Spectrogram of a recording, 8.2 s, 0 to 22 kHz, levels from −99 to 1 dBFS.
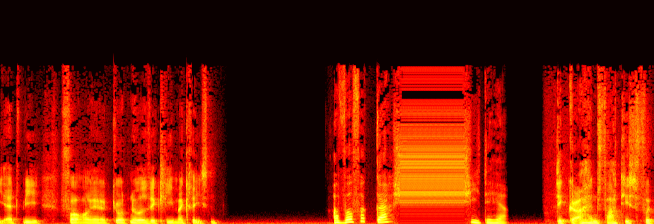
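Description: A system hang loop runs from 5.01 to 5.81 s. The computer or audio driver stalled, but the sound hardware kept replaying the same small ring buffer, so one 10.67 ms slice of the speech repeats exactly, over and over. A loop that short becomes a steady buzz at about 93.8 Hz, which fits a 512-sample buffer at 48 kHz. Once playback resumes, little or no audio seems to be missing.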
